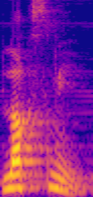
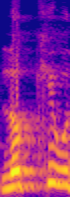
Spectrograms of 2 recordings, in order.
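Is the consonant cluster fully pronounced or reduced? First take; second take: fully pronounced; reduced. First: Each consonant in the cluster is pronounced separately. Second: The consonant cluster is simplified, Bengali style. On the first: The speaker calls it right. "সংস্কৃতে এটিকে আমাদের উচ্চারণ করতে হবে লক্ষ্মী" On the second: The speaker calls it wrong. "এটিকে আমরা আর লক্ষ্মী উচ্চারণ করতে পারছি না"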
